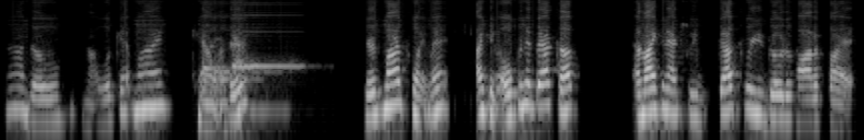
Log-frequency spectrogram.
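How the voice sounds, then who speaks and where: A woman leading a casual live software tutorial as a trainer, explaining step by step in an informal way with frequent check-in questions. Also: fairly high pitch, expressive, brisk, highs cut off.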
